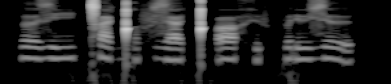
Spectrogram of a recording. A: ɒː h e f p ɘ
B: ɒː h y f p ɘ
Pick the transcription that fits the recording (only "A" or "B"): B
